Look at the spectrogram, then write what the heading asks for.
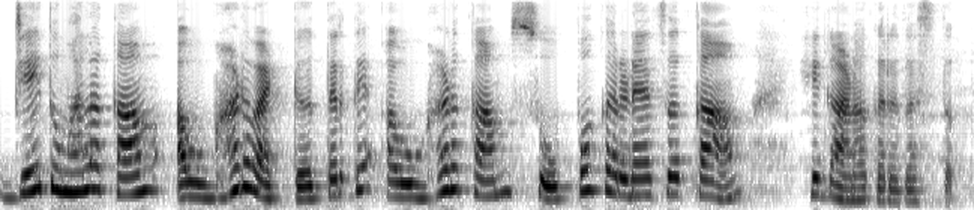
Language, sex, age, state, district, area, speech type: Marathi, female, 45-60, Maharashtra, Kolhapur, urban, spontaneous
